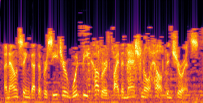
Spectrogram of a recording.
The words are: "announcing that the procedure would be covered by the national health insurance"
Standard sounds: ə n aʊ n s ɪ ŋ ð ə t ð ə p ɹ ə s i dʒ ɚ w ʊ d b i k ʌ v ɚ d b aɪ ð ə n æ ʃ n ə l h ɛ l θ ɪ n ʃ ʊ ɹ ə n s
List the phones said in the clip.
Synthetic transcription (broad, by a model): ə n aʊ n s ɪ ŋ ð ə t ð ə p ɹ ə s i dʒ ɚ w ʊ d b i k ʌ v ɚ d b aɪ ð ə n æ ʃ n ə l h ɛ l θ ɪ n ʃ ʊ ɹ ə n s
